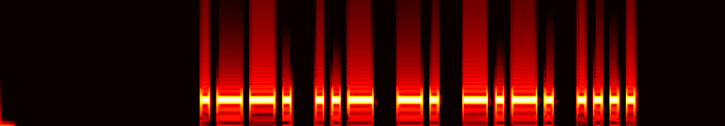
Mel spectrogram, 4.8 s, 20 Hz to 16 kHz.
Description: Morse code, heard as a keyed tone, about 22 wpm, 700 Hz. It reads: PUNCH
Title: Five Letter Words - 22wpm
